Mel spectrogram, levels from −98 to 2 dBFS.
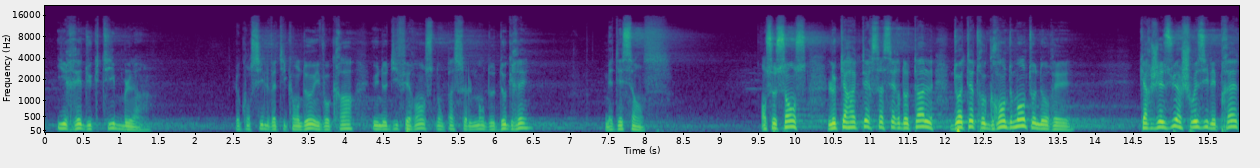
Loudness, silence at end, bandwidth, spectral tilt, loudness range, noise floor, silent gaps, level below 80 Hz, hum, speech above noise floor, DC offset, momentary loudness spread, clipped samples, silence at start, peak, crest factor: -22 LUFS; 0 s; 14.5 kHz; -6 dB/octave; 9 LU; -58 dBFS; none; -40 dBFS; none; 37 dB; under 0.1%; 14 LU; under 0.1%; 0.15 s; 0 dBFS; 22 dB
